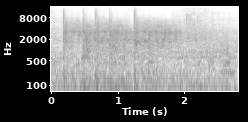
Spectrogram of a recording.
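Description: Bradley Bushmaster autocannon fires a rapid burst at a Russian armored personnel carrier, sharp cracks repeating in quick succession over a dense rumbling din of combat.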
